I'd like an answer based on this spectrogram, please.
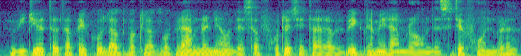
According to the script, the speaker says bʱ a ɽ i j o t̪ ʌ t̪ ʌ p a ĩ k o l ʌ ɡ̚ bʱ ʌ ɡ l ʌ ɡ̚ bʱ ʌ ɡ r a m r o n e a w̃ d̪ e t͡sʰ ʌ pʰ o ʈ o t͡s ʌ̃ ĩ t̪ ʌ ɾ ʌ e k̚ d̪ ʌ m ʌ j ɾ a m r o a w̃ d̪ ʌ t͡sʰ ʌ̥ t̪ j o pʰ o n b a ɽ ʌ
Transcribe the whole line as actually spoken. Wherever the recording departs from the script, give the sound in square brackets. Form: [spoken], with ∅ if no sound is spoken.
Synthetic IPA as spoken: bʱ [i] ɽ i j o t̪ ʌ t̪ ʌ p a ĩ k o l ʌ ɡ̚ bʱ ʌ ɡ l ʌ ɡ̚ bʱ ʌ ɡ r a m r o n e a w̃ d̪ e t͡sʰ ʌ pʰ o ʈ o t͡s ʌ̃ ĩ t̪ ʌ ɾ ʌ e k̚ d̪ ʌ m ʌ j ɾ a m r o a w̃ d̪ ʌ t͡sʰ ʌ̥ t̪ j o pʰ o n b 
